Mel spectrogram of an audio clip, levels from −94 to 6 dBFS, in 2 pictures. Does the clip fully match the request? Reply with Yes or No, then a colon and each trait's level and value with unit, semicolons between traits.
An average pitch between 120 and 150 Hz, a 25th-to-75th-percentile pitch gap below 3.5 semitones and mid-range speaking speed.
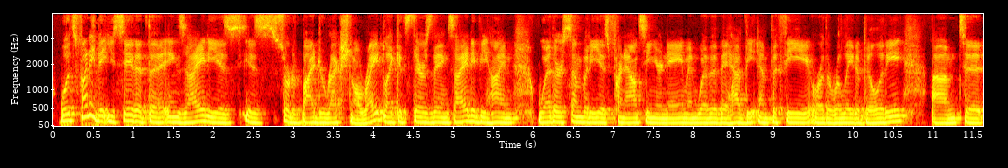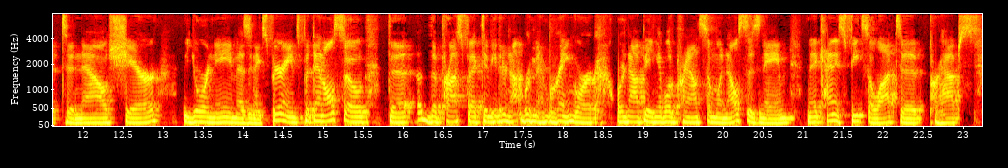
Yes: low, 130 Hz; average, 3.0 semitones; average, 195 wpm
